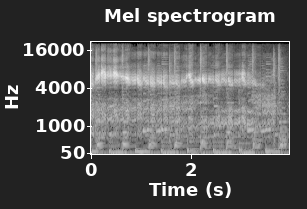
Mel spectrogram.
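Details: Loud rhythmic music with a steady thumping beat and bright high tones, no animal sound heard.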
